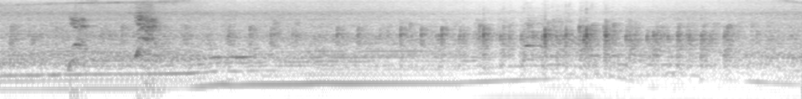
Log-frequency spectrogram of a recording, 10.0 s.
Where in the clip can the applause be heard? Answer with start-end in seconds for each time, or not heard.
0.0-9.9.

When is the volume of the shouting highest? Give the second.
2 s.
